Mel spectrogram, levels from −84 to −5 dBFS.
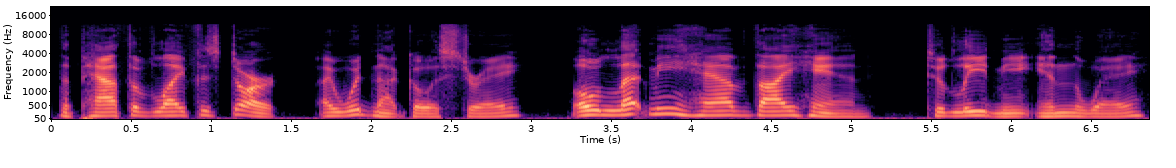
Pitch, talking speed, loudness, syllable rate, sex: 130 Hz, 200 wpm, -23 LUFS, 4.0 syllables/s, male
